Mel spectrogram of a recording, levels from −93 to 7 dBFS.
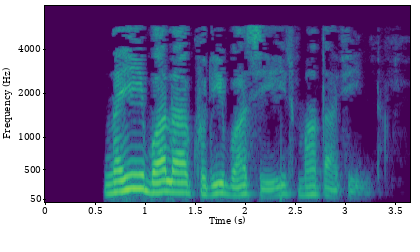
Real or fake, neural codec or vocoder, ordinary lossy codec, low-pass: real; none; MP3, 24 kbps; 7.2 kHz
